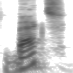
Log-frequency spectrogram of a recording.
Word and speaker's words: Bakkt: that it's pronounced it's Beck's which is a wordplay on backed as in asset backed securities they call it a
